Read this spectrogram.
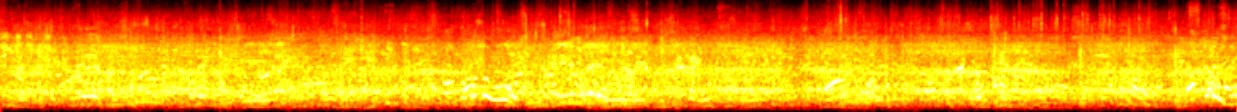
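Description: A large stadium crowd chants and cheers steadily throughout.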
